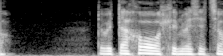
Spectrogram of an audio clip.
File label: "holl", Welsh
